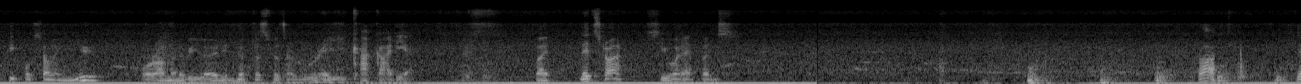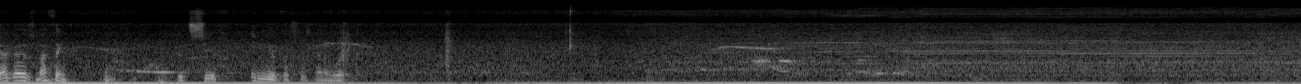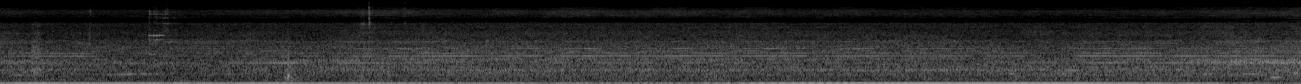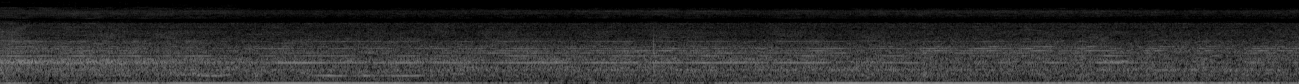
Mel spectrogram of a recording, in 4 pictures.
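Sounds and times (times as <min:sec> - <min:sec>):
heat gun fan blowing: 0:00.0 - 0:08.3, 0:09.6 - 0:52.0
faint motor whine: 0:00.0 - 0:52.0.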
